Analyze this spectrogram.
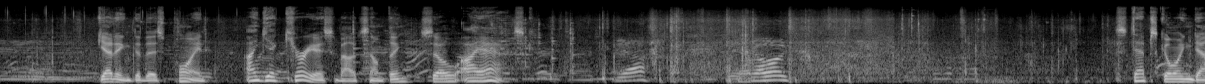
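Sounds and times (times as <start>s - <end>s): footsteps on rocky trail: 5.1s - 12.0s.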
